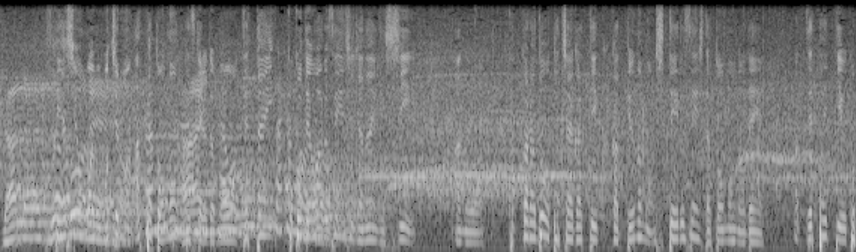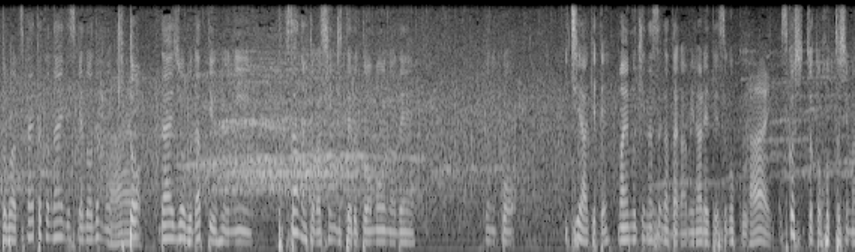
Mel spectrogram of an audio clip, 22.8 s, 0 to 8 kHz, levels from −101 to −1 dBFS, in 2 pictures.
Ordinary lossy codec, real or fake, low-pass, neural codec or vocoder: none; real; 7.2 kHz; none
